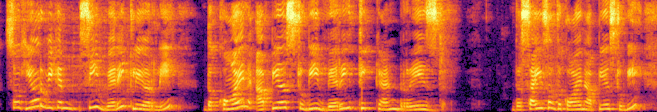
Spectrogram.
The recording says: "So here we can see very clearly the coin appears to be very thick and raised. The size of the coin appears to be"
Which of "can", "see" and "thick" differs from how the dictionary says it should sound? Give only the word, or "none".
thick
